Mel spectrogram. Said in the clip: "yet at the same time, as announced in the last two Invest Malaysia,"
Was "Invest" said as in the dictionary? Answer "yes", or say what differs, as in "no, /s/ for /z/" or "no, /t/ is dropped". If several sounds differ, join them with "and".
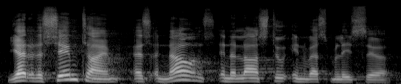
no, /w/ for /v/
